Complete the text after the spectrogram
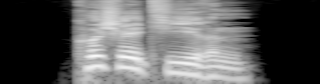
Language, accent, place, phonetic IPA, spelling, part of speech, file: German, Germany, Berlin, [ˈkʊʃl̩ˌtiːʁən], Kuscheltieren, noun, De-Kuscheltieren.ogg
- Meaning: dative plural of Kuscheltier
